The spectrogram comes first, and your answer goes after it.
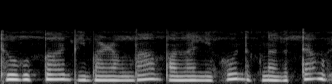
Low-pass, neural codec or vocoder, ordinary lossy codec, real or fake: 5.4 kHz; codec, 16 kHz, 4 kbps, FunCodec, trained on LibriTTS, 50 frames a second; MP3, 32 kbps; fake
